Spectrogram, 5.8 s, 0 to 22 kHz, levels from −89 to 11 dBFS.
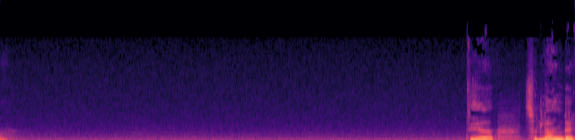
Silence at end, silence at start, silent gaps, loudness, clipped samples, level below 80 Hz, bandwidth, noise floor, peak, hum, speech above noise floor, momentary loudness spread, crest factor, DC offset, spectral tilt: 0 s; 0 s; none; -17 LUFS; under 0.1%; -46 dBFS; 12 kHz; -45 dBFS; 0 dBFS; none; 32 dB; 20 LU; 20 dB; under 0.1%; -8 dB/octave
